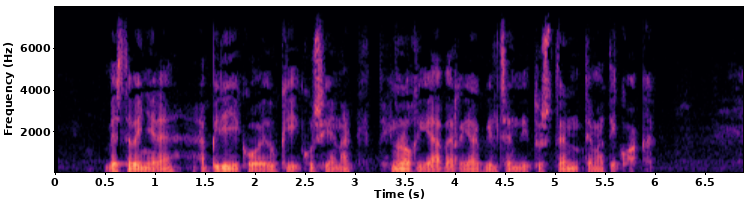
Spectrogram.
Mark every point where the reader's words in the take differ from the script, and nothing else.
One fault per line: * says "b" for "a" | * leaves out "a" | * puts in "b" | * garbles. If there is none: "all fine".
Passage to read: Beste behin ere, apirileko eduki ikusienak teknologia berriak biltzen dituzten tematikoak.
all fine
